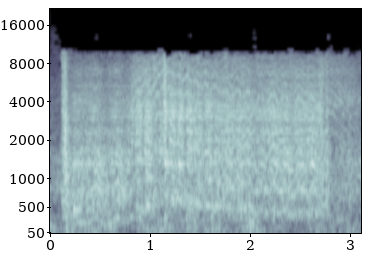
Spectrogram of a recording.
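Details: Old 427 dump truck that has been sitting, choke pulled and gas pedal pumped: uneven starter cranking around four beats a second, engine never catches; likely flooded from pumping the pedal too much.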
